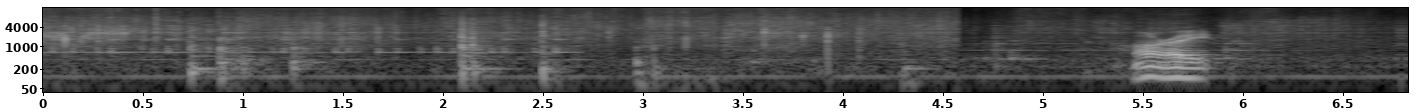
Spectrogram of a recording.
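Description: Onions sizzling and frying in a pan for a slow cooker pot roast, a steady hiss with scattered stirring clatter close by, and someone briefly speaks near the end.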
